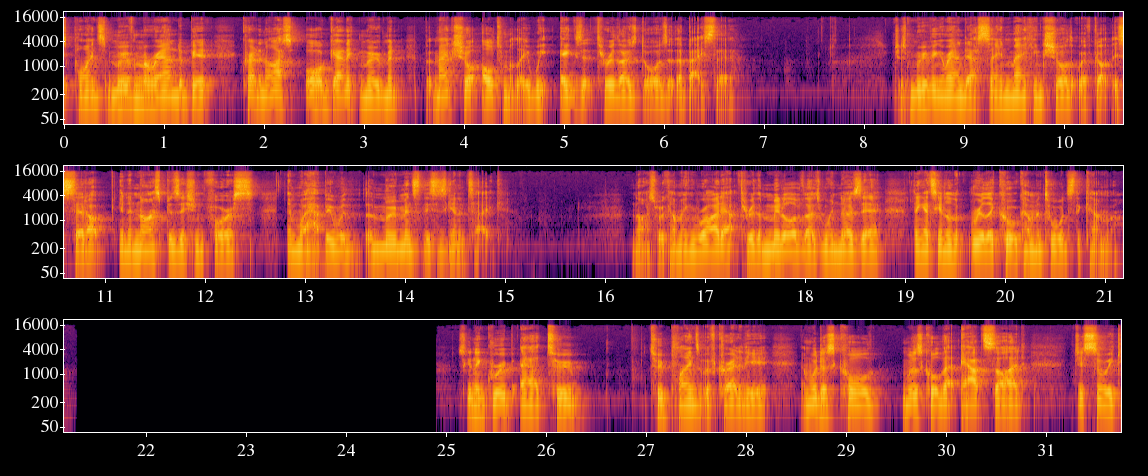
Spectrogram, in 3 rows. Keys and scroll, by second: 25.7 alt+shift+g, 26.7-28.7 typing, 28.9 Return.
